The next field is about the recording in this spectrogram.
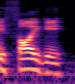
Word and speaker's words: Feige: Kevin Feige, how do you say that name? Feige. – I say Feige.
